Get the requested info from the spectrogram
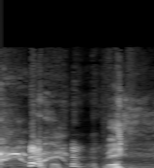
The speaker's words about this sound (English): I muted when I laughed, and then when I started coughing, I unmuted for some stupid reason.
